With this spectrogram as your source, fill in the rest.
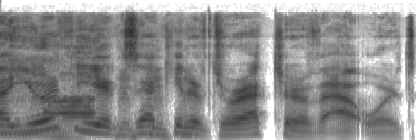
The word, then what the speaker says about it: Outwords: We've captured 133 interviews, and I should mention out loud, of course, that the project behind the book is called Outwards, and that's spelled OUTWORDS, Outwards.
